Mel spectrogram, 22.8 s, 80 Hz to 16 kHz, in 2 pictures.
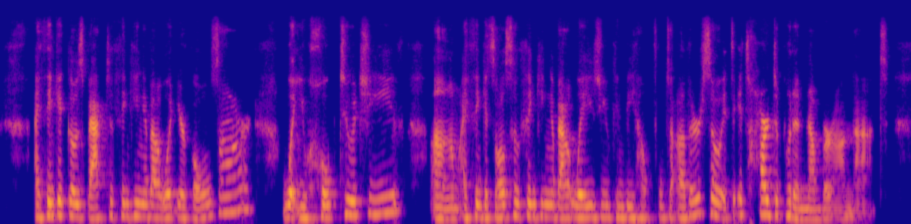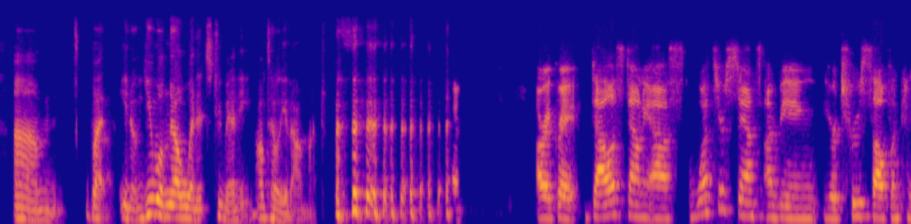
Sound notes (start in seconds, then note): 15.9 laughs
